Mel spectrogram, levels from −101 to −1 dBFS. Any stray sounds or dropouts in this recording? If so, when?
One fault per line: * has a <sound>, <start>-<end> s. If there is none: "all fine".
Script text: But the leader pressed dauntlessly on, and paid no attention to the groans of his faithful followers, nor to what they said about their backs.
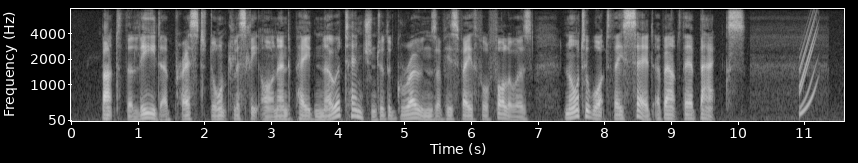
* has a chirp, 10.9-11.2 s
